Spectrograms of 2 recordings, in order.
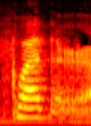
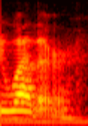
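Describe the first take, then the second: First: The w starts with a breathy h sound. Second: The w has no breathy h sound. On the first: The speaker calls it right. "instead of saying" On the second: The speaker calls it wrong. "I say"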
